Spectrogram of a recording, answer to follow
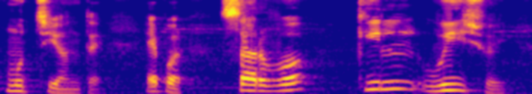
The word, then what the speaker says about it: মুচ্যন্তে: এরপর মুচ ইয়ন্তে, তো আমরা একসাথে উচ্চারণ করব মুচ্যন্তে।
